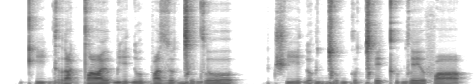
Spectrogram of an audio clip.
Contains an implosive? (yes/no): yes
